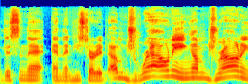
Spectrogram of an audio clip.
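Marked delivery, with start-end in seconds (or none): 1.1-2.5 high-pitched imitated cry of panic; mock drowning panic. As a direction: play a floundering recruit, voice pitched up.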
